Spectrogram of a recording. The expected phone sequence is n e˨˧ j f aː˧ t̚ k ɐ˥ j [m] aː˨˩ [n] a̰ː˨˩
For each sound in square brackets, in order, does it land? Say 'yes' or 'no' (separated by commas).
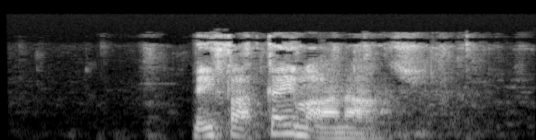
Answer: yes, yes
